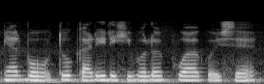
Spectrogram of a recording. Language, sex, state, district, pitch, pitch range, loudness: Assamese, female, Assam, Kamrup Metropolitan, 195 Hz, 190-200 Hz, -13 LUFS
